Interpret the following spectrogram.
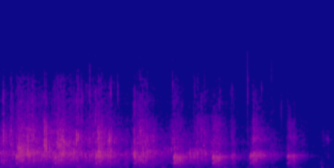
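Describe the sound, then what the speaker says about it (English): A tech festival audience in Lagos, Nigeria applauding as the next speaker is called up, a quiet, uneven patter of clapping that swells and fades in small waves, with no voices. "Please, a round of applause while we're expecting off stage."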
